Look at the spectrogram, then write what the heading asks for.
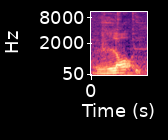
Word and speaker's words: lộn: Nếu chúng ta phát âm sai từ này, nó có thể dẫn tới một từ khác với nghĩa một bộ phận cơ thể của phụ nữ.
